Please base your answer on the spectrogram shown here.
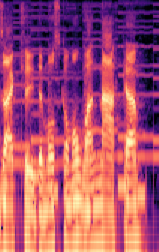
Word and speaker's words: Naka: Naka should be accent on the first syllable regardless.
